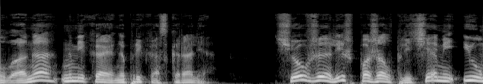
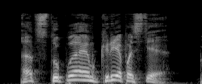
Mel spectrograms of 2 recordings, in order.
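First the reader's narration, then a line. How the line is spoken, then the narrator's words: Shout. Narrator (Russian): прокричал Артем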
